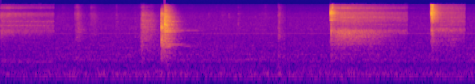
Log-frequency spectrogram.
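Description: TIG torch tack-welding stainless steel sheet: short bursts of arc hiss, a quick sharp one about two seconds in, a longer one lasting about a second just after four seconds, and a brief one near the end, over a low steady hum.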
